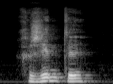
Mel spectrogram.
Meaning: religious denomination
- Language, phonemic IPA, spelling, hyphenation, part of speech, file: Dutch, /ɣəˈzɪn.tə/, gezindte, ge‧zind‧te, noun, Nl-gezindte.ogg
